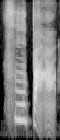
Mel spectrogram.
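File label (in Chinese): "si1fa3", Mandarin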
